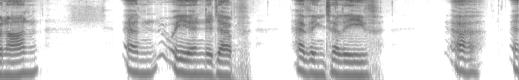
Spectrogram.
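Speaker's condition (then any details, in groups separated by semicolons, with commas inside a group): Multiple sclerosis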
